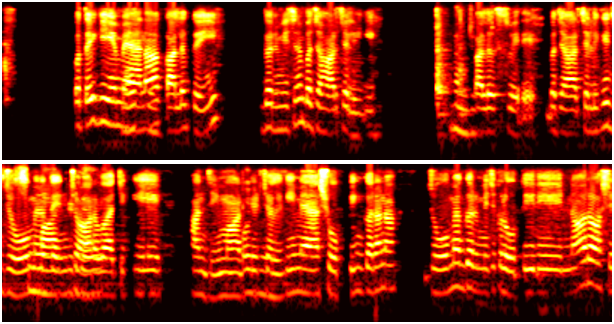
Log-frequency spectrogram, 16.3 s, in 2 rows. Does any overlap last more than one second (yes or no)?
yes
